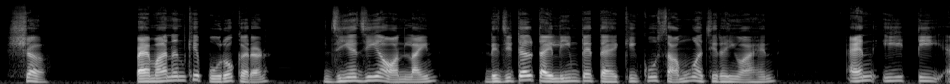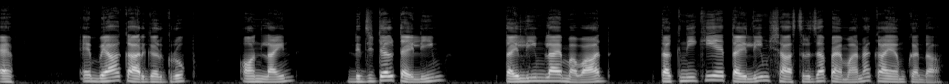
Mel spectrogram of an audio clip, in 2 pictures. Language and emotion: Sindhi, neutral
